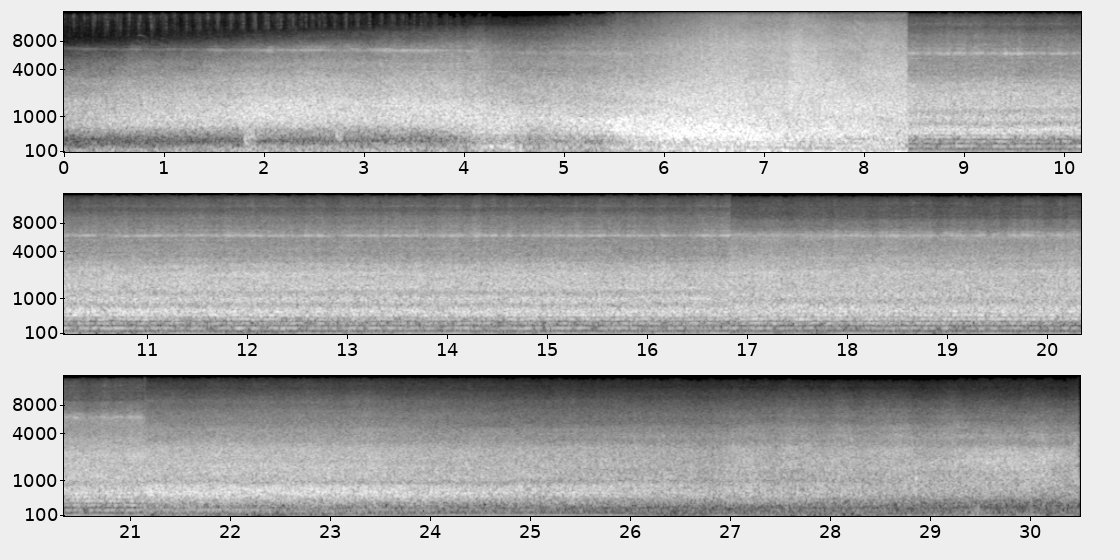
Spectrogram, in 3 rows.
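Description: Four-engine turboprop of a Lockheed C-130 Hercules transport: the engines and propellers swell loud as the aircraft comes in low to land. About eight seconds in the sound cuts abruptly to a steady propeller drone made of several even tones, which eases off slightly near the end.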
